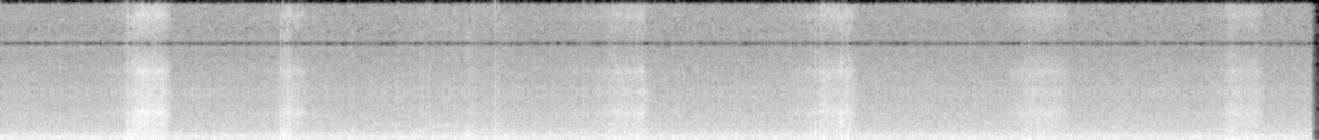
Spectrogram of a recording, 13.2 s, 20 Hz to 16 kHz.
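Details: Small pet named Tbone snoring while asleep: light rhythmic breathy snores about every two seconds, roughly 28 a minute, over room hum.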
